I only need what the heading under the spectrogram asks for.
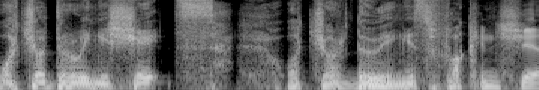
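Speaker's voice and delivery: put-on monster-like voice with a Welsh accent. Describing FOMO as a symbiote speaking to the speaker, Venom voice in Welsh accent. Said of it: "speaking in that venom Welsh accent".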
